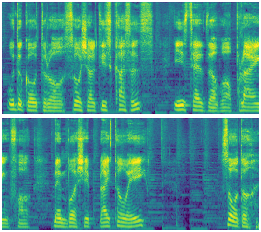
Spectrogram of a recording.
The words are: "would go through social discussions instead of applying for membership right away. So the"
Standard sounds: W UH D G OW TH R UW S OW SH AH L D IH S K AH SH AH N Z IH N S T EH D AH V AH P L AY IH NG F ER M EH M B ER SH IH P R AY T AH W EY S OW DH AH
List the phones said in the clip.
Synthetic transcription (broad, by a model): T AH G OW T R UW S OW SH AH L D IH S K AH S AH N S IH N S T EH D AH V AH P L AY IH NG F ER M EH M B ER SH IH P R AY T AH W EY S OW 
